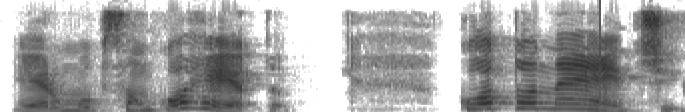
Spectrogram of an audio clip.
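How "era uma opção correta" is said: ordinary delivery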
